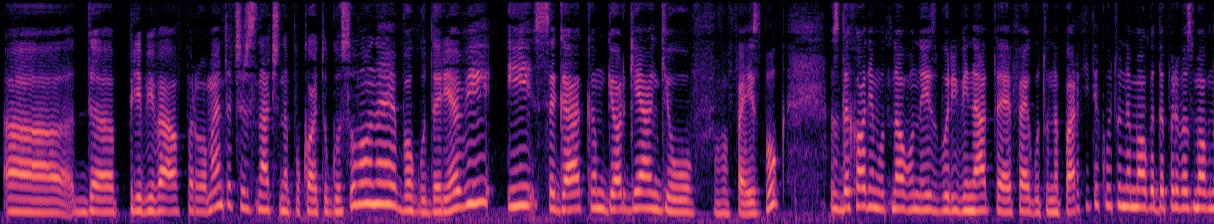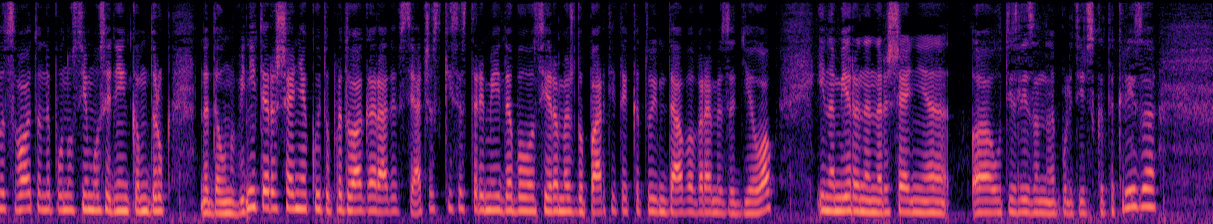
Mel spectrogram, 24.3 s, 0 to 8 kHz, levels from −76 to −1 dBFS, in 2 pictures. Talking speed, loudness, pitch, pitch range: 165 wpm, -24 LUFS, 180 Hz, 165-210 Hz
